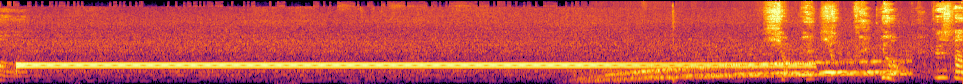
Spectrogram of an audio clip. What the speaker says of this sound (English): This is the National Emergency Alert System.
